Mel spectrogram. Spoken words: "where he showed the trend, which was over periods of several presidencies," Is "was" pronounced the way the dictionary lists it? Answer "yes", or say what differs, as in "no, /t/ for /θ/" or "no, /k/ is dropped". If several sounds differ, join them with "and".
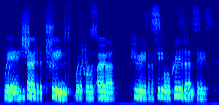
yes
